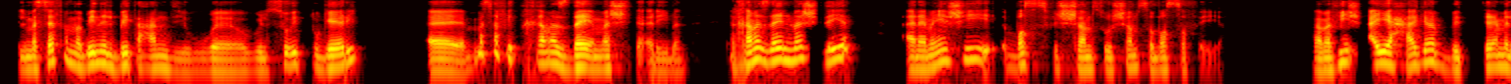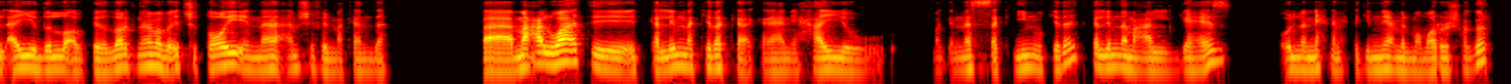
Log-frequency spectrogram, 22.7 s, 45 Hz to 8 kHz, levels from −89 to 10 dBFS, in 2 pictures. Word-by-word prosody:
المسافة 145 - 0
ما 140 - 0
بين 155 +4 +4
البيت 150 0 0
عندي 125 -4 -4
و 105 +1 -15 0.4
والسوق 110 +6 -5
التجاري، 135 -3 +1 0.5
آآ 110 -1 +4
مسافة 290 -7 -3
5 160 -3 +1
دقايق 135 +1 +8
مَشي 125 +1 0
تقريبًا، 100 0 -9 0.4
ال5 210 - +5
دقايق 200 +2 +6
المشي 210 +2 +2
ديَّة، 205 +5 +2 0.4
أنا 120 0 +3
ماشي 190 +8 0
باصِص 145 +3 -3
في - - -21
الشمس 115 0 0
والشمس 125 +4 -4
باصَّة 115 +1 -5
فيَّ، - - -20 0.7
فما 115 +1 +2
فيش 175 +3 0
أي 160 0 +8
حاجة 145 +7 +2
بتعمل 130 -1 -2
أي 130 +2 +2
ضِلّ 120 +1 -1
أو 105 - -2
كده، 105 0 -3
لدرجة 130 +5 0
إن 135 - -12
أنا 145 - 0
ما 140 - +2
بقيتش 140 +4 -3
طايق 145 +4 +2
إن 115 -1 -5
أنا 125 +1 -1
أمشي 125 -1 -7
في 115 - -10
المكان 105 0 -9
ده، 100 0 -10 0.7
فمع 135 +10 +6
الوقت 175 +1 +6
آآ 120 -3 0
اتكلمنا 125 +4 -2
كده 135 0 -2
ك 135 - -6 0.2
ك - - -38
يعني 105 0 -6
حي 110 +1 -1
ومكان 105 +1 -15
ناس 125 +2 -1
ساكنين 130 +2 -5
وكده، 120 +8 -5
اتكلمنا 135 - -2
مع 110 -3 -3
الجهاز، 110 - -5 0.3
قُلنا 115 +1 -4
إن 115 - -2
إحنا 115 -3 -8
محتاجين 115 +2 -10
نعمل 115 -3 -2
ممر 110 +2 -4
شجر، 170 - -5
125 Hz, 185 wpm, -26 LUFS, 115-145 Hz, 0.7 s, دقايق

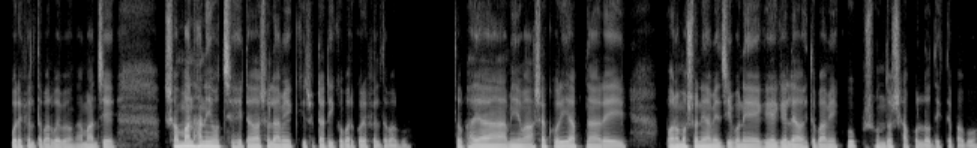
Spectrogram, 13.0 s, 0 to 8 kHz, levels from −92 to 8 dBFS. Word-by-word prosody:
করে 110 -1 +2
ফেলতে 115 -1 -2
পারব 110 0 -2
এবং 100 -1 -3
আমার 105 +1 -1
যে 110 - +1 0.8
সম্মানহানি 125 0 +7
হচ্ছে 120 0 +1
এটাও 115 +2 +1
আসলে 115 0 0
আমি 110 - +2 0.2
কিছুটা 110 +1 -5
recover 100 0 -2
করে 100 -1 -1
ফেলতে 95 -1 -5
পারব। 90 0 -6 0.7
তো - - -4
ভাইয়া 115 +1 +3 0.3
আমি 115 +2 0
ন - - 0
আশা 120 +2 0
করি 120 0 +2
আপনার 110 -3 -3
এই 100 - 0 0.7
পরামর্শ 110 +1 +3
নিয়ে 120 -1 +4
আমি 115 - +3
জীবনে 105 0 0 0.2
এগিয়ে 110 +3 0
গেলে 115 0 +2
হয়তোবা 105 +1 -2
আমি 100 -1 -1
খুব 130 0 -1 0.2
সুন্দর 105 -1 -2
সাফল্য 100 +2 -5 0.2
দেখতে 95 +2 -7
পাব 90 0 -5
110 Hz, 170 wpm, -23 LUFS, 100-115 Hz, 0.8 s, সম্মানহানি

